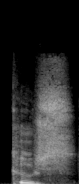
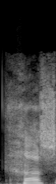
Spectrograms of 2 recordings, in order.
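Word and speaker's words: Kuss: fans it's actually pronounced Coos oh geez really so I mean you know Seth so it's Coos like goose k-u-s-s is not cuss it's Cush I don't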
